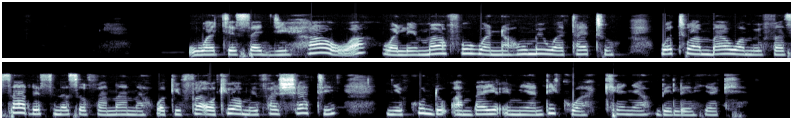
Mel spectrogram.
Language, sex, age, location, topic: Swahili, female, 25-35, Nakuru, education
